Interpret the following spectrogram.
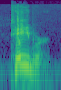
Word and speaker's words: Taber: Uh Patricia, hi Brad Wilder, Mike Voyjackis, Debbie, good evening from Taber, Alberta. I said it right this time. You did. You did say Taber boy.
